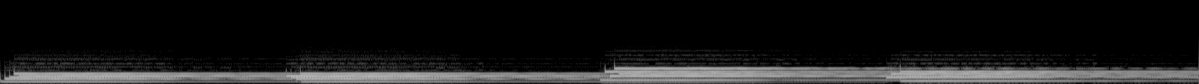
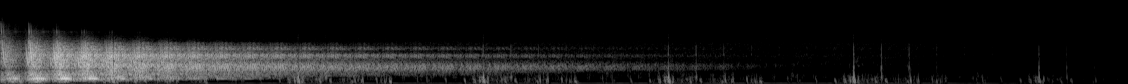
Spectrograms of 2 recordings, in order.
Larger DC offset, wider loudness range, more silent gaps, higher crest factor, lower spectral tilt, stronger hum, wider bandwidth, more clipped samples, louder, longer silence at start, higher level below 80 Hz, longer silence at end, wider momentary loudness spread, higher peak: neither; second, 1 LU vs 26 LU; neither; second, 14 dB vs 22 dB; first, -13.5 dB/octave vs -6.5 dB/octave; neither; second, 2.3 kHz vs 7 kHz; neither; second, -24 LUFS vs -19 LUFS; about the same, 0 s vs 0 s; about the same, -66 dBFS vs -64 dBFS; second, 0 s vs 2.75 s; second, 10 LU vs 25 LU; second, -10 dBFS vs -4 dBFS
